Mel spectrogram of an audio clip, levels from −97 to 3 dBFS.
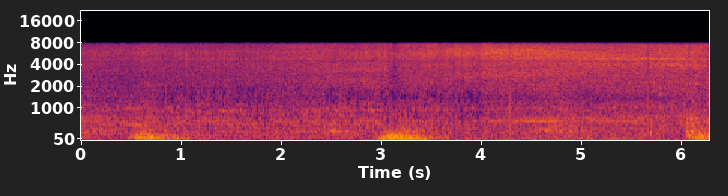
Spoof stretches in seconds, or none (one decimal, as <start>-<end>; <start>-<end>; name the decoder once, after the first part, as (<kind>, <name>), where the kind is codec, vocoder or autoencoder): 0.8-1.9 (vocoder, BigVGAN v2); 2.4-4.0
